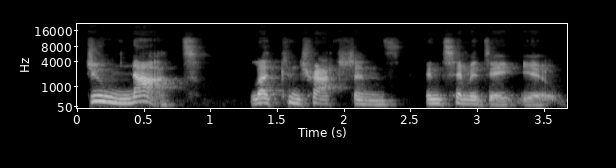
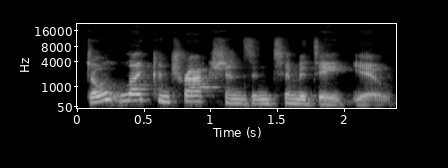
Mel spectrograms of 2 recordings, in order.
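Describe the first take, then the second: First: The negative is said as two full words. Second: The negative is contracted into one word.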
